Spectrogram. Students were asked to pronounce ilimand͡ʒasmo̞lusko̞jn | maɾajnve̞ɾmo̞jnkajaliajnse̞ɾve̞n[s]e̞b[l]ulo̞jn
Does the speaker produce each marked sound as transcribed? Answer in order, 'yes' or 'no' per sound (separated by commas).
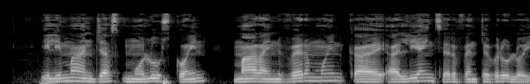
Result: no, no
